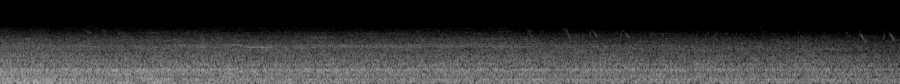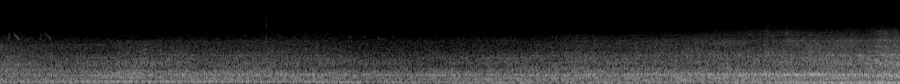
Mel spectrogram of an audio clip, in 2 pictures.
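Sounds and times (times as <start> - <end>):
distant diesel locomotive drone: 0.0 - 18.0
train wheels rumbling on rail: 0.0 - 18.0.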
